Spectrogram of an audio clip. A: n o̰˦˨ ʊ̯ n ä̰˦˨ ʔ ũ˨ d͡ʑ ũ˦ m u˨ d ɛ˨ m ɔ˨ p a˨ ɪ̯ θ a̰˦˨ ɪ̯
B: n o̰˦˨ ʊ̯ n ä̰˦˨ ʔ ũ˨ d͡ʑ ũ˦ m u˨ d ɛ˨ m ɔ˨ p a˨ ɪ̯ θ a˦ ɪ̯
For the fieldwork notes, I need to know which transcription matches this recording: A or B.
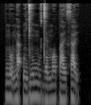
A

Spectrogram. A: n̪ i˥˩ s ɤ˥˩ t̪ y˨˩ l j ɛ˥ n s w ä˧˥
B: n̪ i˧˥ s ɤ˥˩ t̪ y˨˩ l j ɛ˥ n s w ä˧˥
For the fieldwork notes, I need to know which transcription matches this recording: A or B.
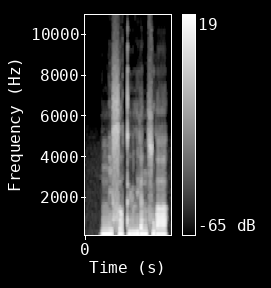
B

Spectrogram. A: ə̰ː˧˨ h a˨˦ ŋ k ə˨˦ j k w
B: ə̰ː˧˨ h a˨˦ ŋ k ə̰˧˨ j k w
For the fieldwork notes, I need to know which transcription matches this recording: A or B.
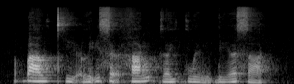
A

